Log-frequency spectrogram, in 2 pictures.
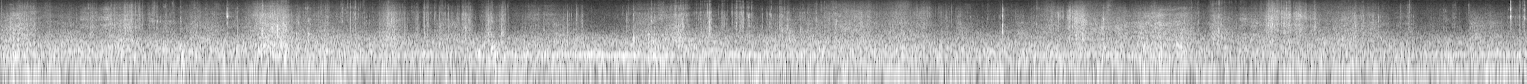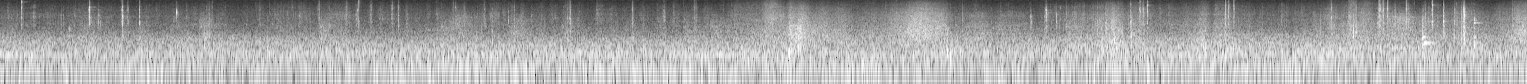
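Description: Hands working in a car's engine bay: jacket sleeves rustling, with scattered light clicks and scrapes of metal parts being handled. A faint low hum comes and goes in the background.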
